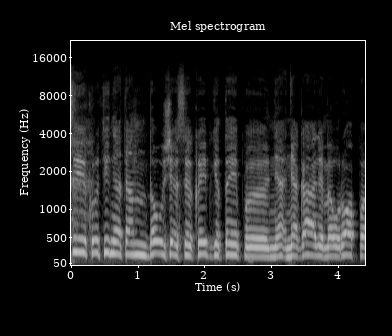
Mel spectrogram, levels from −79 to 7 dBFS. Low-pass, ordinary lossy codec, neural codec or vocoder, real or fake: 14.4 kHz; AAC, 64 kbps; none; real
